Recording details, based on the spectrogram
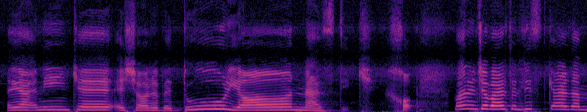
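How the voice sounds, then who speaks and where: A woman's voice: sits high, darkish tone, poor audio. A woman teaching English to learners in a casual classroom style, patiently repeating and drilling sounds.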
